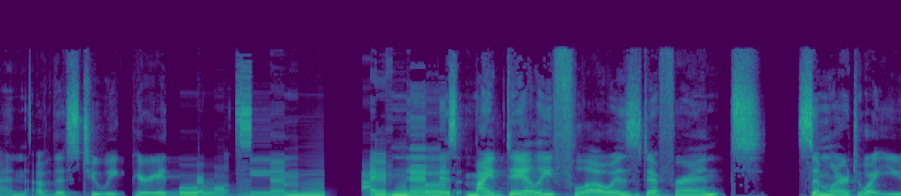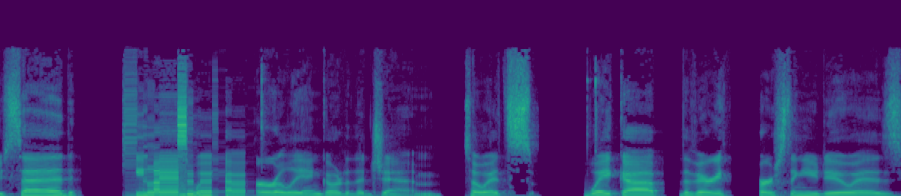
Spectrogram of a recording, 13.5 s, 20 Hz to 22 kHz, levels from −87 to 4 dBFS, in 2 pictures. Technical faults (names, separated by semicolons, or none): robotic sound from repeated short buffers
